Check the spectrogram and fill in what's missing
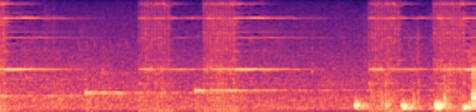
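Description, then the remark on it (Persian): A telephone rings in repeated bursts, each a bright metallic trill, at a steady rhythm against a faint room hum, with some low shuffling noises near the end. “بتی باید باشه تا به تلفن رو جواب بده.”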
